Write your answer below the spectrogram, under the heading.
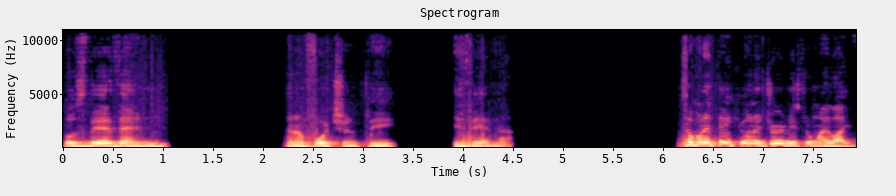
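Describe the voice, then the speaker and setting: A man speaks at a moderate pace and medium pitch, with very wide pitch swings and long, frequent pauses. His tone is dark, mellow and somewhat breathy, in a dry, close sound with no echo. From Czechoslovakia. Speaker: Holocaust survivor and lecturer. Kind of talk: testimony lecture.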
